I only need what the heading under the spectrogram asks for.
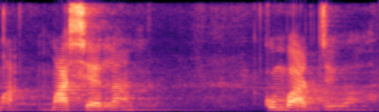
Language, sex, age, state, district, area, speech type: Goan Konkani, female, 45-60, Goa, Murmgao, rural, spontaneous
